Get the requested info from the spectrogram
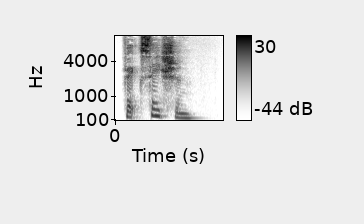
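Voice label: "vexation", British English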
